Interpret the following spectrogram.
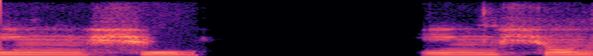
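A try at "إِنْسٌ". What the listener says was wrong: থামলে শিন হয়ে যাচ্ছে, সিন সিন, ইনসুন থামলে ইংস,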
